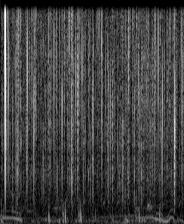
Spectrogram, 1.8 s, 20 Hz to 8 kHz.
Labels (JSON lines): {"label": "biophony, cascading saw", "recorder": "SoundTrap 600 or HydroMoth"}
